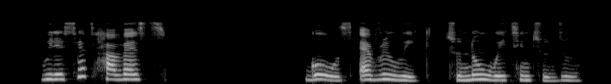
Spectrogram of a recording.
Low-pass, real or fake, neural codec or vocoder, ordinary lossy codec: 7.2 kHz; real; none; none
